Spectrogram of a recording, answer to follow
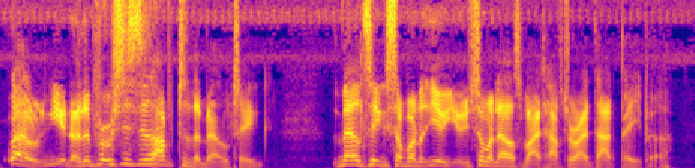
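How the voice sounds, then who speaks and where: Casting: male tabletop player, wry rambler, lots of vocal fry, swooping intonation, dry sound. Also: on the high side, big pitch swings, very fast, pushed and bright, no echo. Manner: hesitant, wordy, repeats himself, wry. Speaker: player in a tabletop role-playing show. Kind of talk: improvised in-character table talk.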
